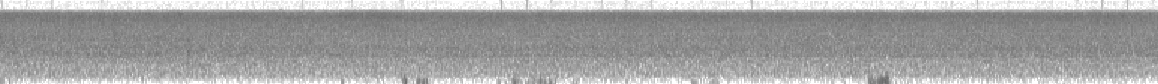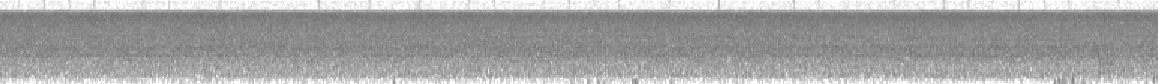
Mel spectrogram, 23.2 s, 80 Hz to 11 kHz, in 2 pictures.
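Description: Near silence: a steady microphone hiss, with a few faint, short low thuds about 4, 5 and 9 seconds in.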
